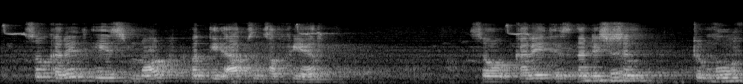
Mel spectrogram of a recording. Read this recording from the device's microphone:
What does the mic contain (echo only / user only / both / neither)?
both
